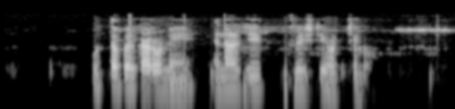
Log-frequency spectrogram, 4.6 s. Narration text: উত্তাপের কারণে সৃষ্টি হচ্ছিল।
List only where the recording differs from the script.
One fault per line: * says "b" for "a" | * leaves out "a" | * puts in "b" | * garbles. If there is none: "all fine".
* puts in "এনার্জির"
